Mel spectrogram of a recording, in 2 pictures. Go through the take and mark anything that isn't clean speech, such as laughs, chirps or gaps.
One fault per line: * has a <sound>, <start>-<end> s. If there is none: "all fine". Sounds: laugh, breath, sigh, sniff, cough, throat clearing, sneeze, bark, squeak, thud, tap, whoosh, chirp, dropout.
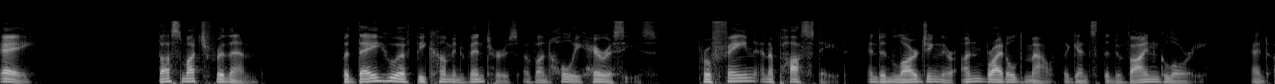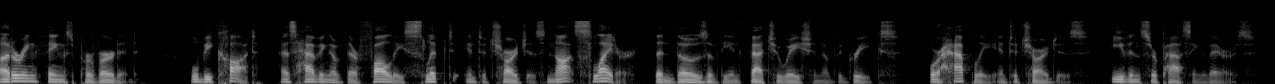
all fine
